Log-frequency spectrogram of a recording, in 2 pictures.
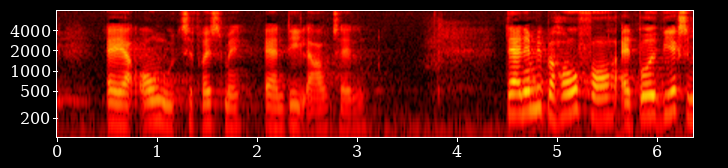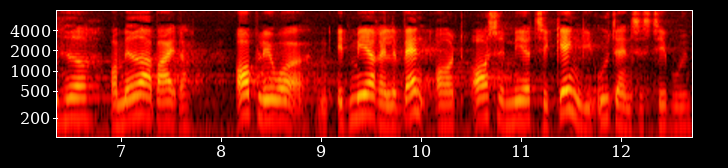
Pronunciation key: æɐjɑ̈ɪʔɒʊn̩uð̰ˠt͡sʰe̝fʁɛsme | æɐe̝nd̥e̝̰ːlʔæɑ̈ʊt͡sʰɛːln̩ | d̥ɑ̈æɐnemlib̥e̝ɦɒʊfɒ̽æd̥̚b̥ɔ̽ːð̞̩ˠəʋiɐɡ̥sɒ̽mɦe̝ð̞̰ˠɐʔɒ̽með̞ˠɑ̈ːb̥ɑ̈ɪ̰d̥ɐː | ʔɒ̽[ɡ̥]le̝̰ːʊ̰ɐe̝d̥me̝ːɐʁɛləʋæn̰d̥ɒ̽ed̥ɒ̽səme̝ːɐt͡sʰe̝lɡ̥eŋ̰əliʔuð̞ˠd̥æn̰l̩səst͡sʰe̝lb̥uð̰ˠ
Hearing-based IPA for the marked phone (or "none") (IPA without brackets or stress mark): b̥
